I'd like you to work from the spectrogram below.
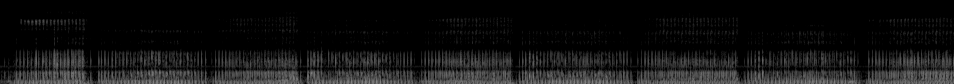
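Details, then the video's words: House cat purring steadily close to the listener, a deep throbbing rumble rising and falling with each breath, phrases about one second long with short breaks, rhythmic and even throughout. "Cute Cat Purring"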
